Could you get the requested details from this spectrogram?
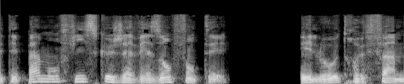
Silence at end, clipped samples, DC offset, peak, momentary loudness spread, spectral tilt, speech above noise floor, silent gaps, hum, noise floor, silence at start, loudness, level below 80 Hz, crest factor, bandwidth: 0 s; under 0.1%; under 0.1%; 0 dBFS; 5 LU; -4.5 dB/octave; over 78 dB; 2.32-2.99 s; none; under -90 dBFS; 0 s; -12 LUFS; -32 dBFS; 12 dB; 11 kHz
